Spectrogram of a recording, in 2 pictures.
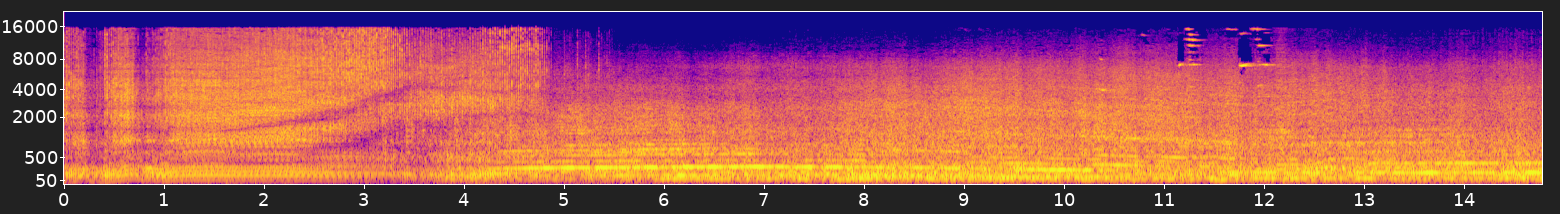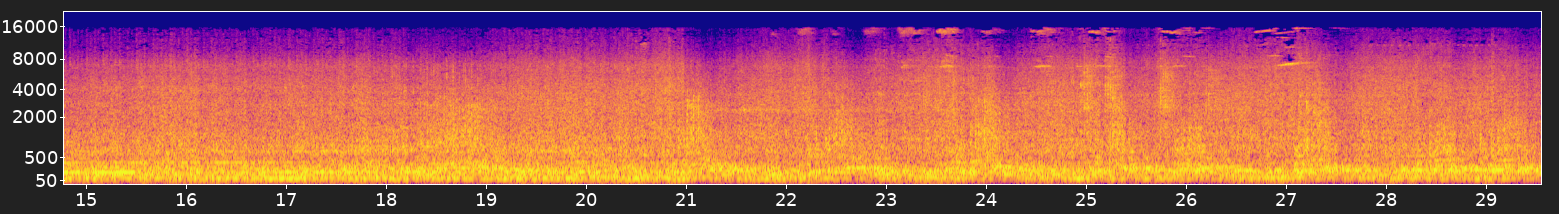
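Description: Engines of several vintage three-wheeler cyclecars running together, their revs rising and falling unevenly as they idle and are blipped.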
